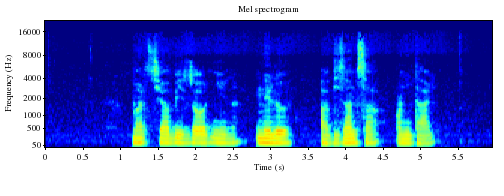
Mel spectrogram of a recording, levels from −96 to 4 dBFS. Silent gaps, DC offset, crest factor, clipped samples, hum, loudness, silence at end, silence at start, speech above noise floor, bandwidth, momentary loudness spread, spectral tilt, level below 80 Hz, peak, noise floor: none; under 0.1%; 18 dB; under 0.1%; none; -35 LUFS; 0.75 s; 1.15 s; 43 dB; 14.5 kHz; 12 LU; -6.5 dB/octave; -68 dBFS; -16 dBFS; -76 dBFS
